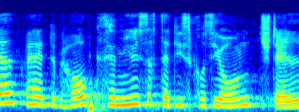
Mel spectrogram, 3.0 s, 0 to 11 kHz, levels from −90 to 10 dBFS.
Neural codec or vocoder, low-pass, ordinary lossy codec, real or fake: codec, 16 kHz, 2 kbps, FunCodec, trained on LibriTTS, 25 frames a second; 7.2 kHz; AAC, 48 kbps; fake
